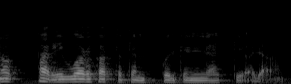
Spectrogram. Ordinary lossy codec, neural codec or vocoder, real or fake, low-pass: none; none; real; none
